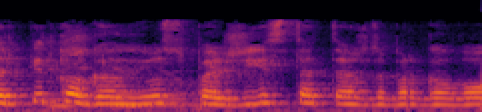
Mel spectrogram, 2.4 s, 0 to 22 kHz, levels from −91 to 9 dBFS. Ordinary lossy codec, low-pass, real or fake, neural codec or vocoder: MP3, 48 kbps; 14.4 kHz; real; none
